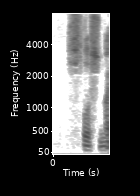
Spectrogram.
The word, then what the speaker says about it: Schlesinger: She's Schlesinger? Schlesinger? – Schlesinger. – I can't pronounce the name. Schlesinger. That's it.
